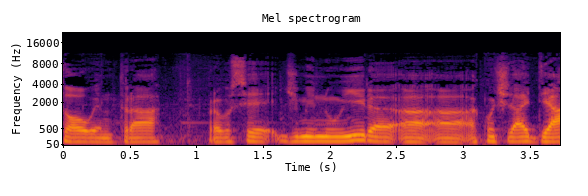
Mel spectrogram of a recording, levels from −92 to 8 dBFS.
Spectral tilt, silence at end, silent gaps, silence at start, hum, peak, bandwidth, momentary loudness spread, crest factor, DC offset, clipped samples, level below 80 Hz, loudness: -7 dB/octave; 0 s; none; 0 s; none; -2 dBFS; 10.5 kHz; 8 LU; 18 dB; under 0.1%; under 0.1%; -56 dBFS; -22 LUFS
